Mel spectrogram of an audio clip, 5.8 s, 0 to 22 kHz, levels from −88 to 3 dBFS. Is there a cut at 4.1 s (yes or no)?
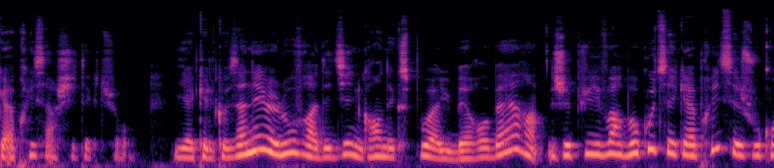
no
